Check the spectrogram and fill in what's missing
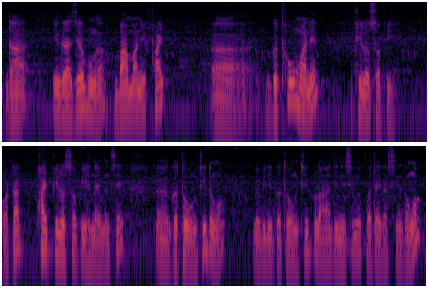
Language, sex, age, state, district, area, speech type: Bodo, male, 30-45, Assam, Udalguri, rural, spontaneous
